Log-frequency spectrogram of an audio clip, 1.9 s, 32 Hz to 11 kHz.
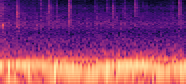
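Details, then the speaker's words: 2022 Subaru WRX driving after adjustable end links that clunked on both sides were replaced with the stock end links: only a steady low road drone with no clunks or rattles from the corners; suspension quiet. "a so here we are doing another drive and as you can hear you hear nothing the stock end links are back on there's no clunking at all"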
